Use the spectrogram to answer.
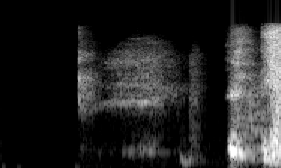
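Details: Smoker's sneeze fit, possibly allergic: a sharp inhaled build-up, then an explosive burst starting repeated sneezes; the person wonders whether pesticides or the strain's terpenes are the cause.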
